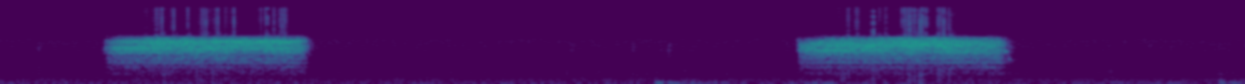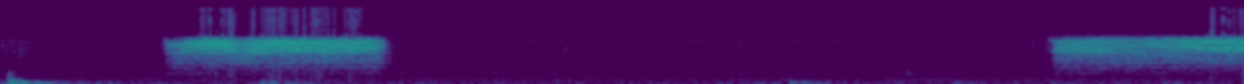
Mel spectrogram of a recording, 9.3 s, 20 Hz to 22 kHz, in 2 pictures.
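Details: Barn owl chicks, five in the nest on 29 August 2021, give four grating hiss calls spaced about two and a half seconds apart, with a soft thud midway.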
